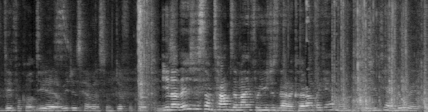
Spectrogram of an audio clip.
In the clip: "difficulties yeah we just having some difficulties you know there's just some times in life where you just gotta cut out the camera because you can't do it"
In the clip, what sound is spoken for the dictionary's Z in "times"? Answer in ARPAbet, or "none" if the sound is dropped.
Z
